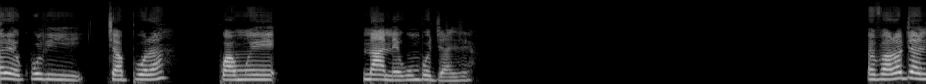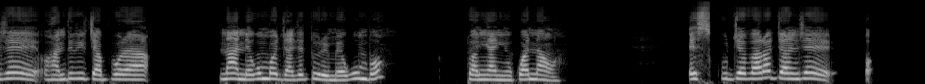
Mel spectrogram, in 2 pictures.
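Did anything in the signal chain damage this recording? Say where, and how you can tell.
Yes, at the codec: the speech sounds grainy throughout, likely from Opus compression near 24 kbps. A spectrogram shows noise-filled bands up to 20.2 kHz, without holes.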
